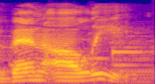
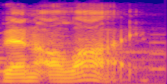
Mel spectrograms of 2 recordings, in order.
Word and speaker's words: Ben Ali: there that may think the race has actually pronounced the Ben Ali no not that Ollie although both are person and the greatest ever were born in Kentucky it actually pronounced then a lie and is named after James been a lie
